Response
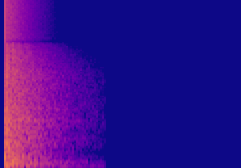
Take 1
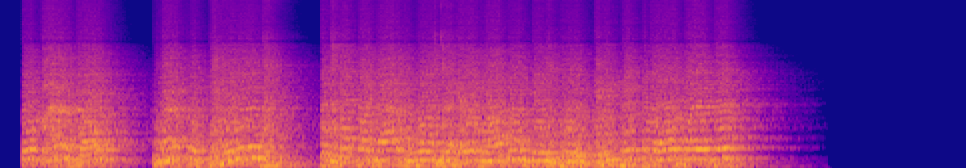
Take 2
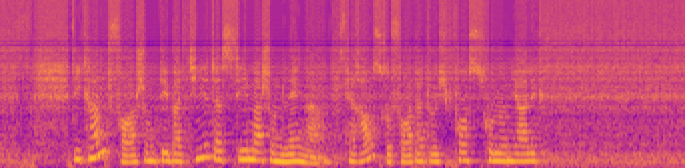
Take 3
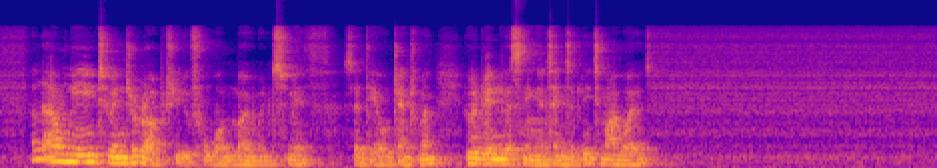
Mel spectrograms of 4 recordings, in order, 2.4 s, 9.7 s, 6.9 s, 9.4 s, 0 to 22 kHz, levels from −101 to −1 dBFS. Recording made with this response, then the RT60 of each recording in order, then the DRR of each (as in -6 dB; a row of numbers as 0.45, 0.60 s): 1; 1.1 s, not exponential, 0.45 s; -11.0, 9.0, -3.5 dB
